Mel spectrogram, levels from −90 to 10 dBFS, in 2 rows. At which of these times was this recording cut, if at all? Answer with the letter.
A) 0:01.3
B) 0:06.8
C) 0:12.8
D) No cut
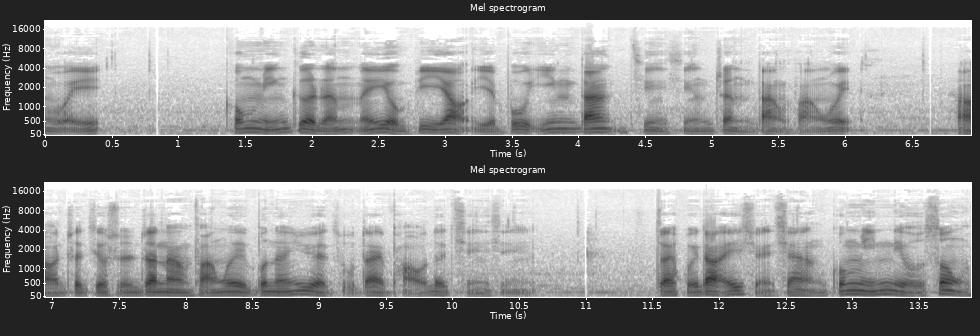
D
